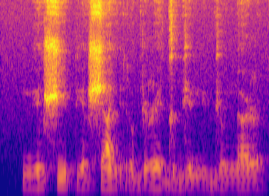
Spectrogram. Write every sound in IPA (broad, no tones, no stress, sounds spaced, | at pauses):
mʲ ɘ lʲ ʃ i pʲ ɛ l ʃ a lʲ r u bʲ o ɭ e ɡ ɨ bʲ ɛ mʲ ɘ bʲ ɔ u̯ n ɐ ɭ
